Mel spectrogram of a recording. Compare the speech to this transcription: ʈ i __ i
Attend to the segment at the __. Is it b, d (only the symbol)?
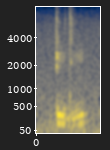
d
